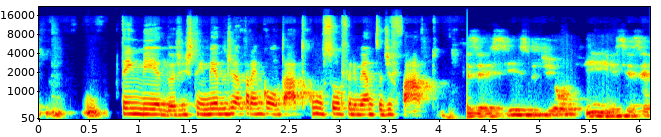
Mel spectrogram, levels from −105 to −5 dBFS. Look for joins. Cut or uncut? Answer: cut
